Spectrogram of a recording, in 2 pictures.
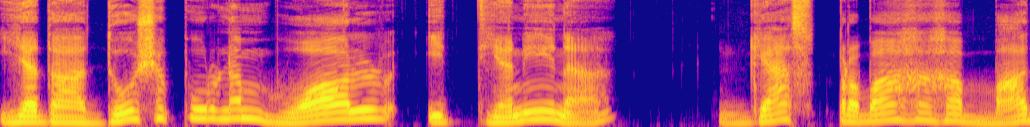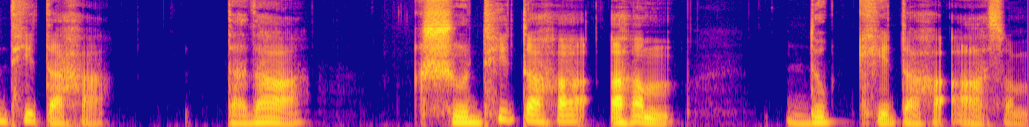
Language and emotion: Sanskrit, sad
